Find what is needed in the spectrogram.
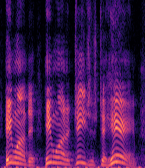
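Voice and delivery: normal talking voice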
